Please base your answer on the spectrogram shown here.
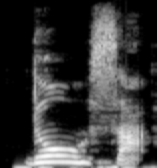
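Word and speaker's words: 動作: Ví dụ chúng ta có từ là dosa. Dosa. Nó phải có trường âm nhá.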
